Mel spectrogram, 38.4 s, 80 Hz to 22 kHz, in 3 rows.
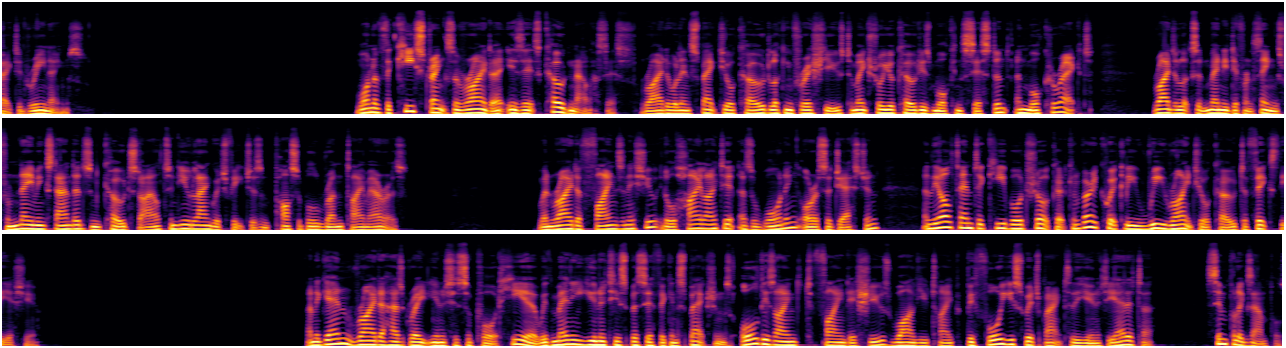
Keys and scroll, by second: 6.5 alt+Return, 13.3 alt+Return, 17.3 ctrl+Tab, 19.7 alt+Return, 25.1 alt+Return, 30.3 alt+Return, 33.1 Return, 34.4 ctrl+Tab, 37.7 Tab.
